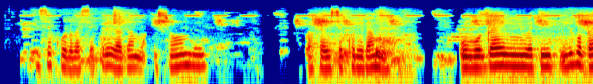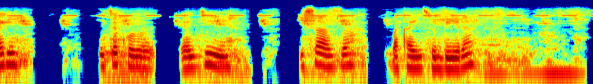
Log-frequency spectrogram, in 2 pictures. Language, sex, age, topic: Kinyarwanda, female, 25-35, government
